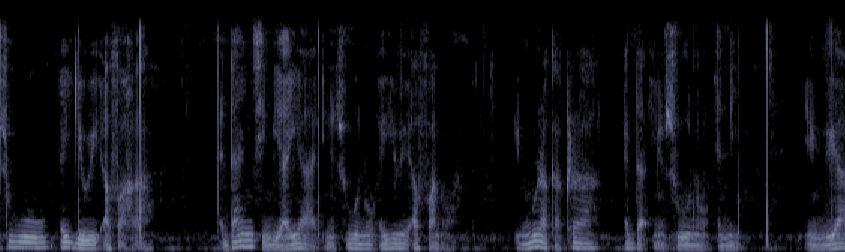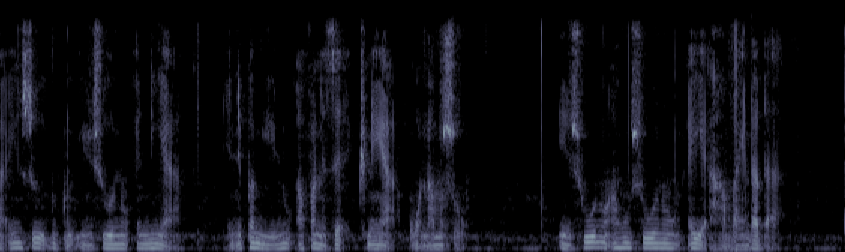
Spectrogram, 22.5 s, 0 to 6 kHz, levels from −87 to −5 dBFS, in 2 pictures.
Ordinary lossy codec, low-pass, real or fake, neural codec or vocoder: AAC, 32 kbps; 5.4 kHz; real; none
